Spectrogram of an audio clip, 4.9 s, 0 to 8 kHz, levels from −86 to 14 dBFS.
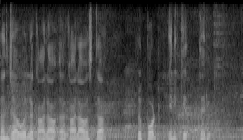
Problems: constant background noise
